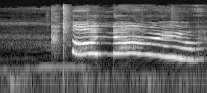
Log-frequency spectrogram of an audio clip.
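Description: A high-pitched female voice letting out a whiny, drawn-out wail in two parts, falling in pitch toward the end. It is an anime character's comic whimper.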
